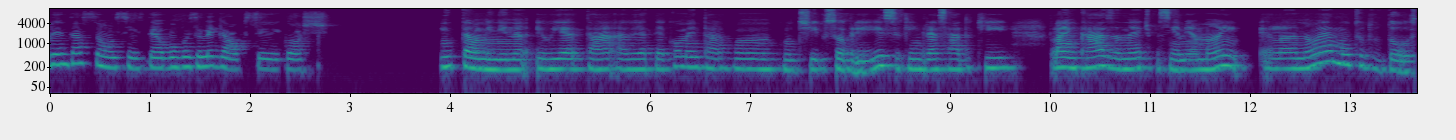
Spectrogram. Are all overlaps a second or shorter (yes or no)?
yes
